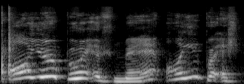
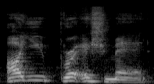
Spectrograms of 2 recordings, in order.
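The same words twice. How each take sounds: First: High, loud mock interrogation; hammed-up shouted question. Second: Said in the usual way. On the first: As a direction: belt the question out in exaggerated disbelief. Hams up the question just read.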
